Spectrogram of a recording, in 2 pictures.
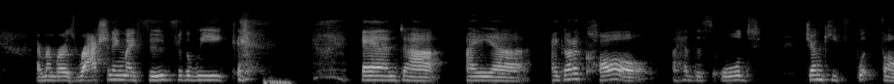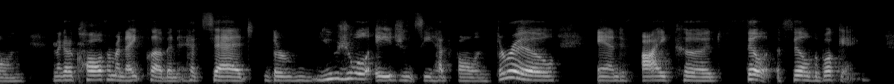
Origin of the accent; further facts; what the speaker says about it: Stratford, Ontario, Canada; Growing up in Stratford, it really wasn't a thing.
